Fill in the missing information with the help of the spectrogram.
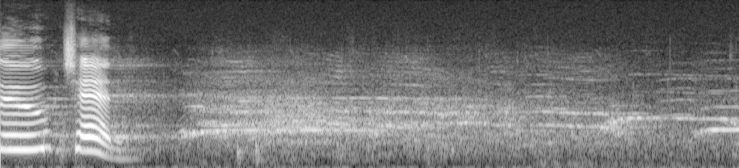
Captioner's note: cheering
